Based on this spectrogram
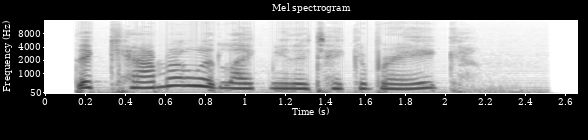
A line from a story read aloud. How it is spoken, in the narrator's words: she said in her very childish voice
